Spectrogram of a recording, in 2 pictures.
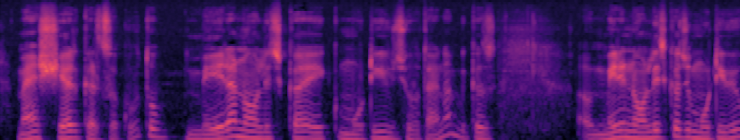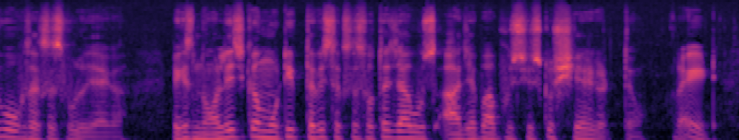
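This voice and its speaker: In a Bengali accent, a man speaks at a fairly high pitch. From India, Bengal. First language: Bengali (speaking Hindi). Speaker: content creator. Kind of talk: casual vlog monologue. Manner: halting, many fillers, Hindi-English code-switching.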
